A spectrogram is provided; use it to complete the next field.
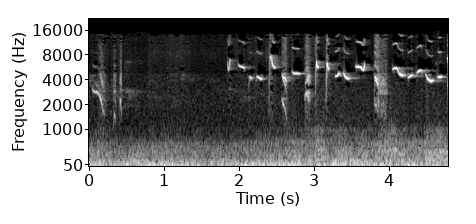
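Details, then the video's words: Thrush, kept song recording meant to tutor untrained cage birds; a few scattered chirps first, then from about two seconds a dense, rapid stream of high whistled phrases and clipped upslurred notes over a soft low hum. "suara burung anis biru buat masteran burung bahan"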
